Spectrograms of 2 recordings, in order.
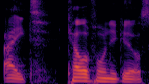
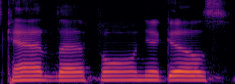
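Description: First: Said in the usual way. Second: Put-on [name] stretched out very slowly, savoured; drawn-out title. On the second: Shown as a demonstration.

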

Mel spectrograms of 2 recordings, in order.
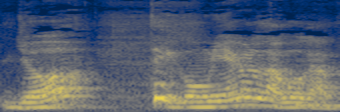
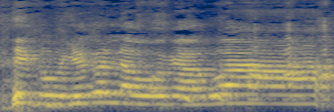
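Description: First: Said in the usual way. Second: Loud, raised-pitch laughing shout; full-on yelling. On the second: Shown as a demonstration. Showing how they used to yell, loud laughing shout. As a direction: belt it out, half laughing. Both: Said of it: "antes era de gritar full".

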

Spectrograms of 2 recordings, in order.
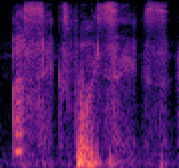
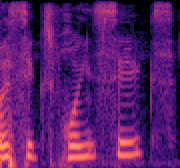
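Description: First: Whispered in disbelief. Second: Said in the usual way. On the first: Real, not acted. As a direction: breathe it out, voiceless and stunned.

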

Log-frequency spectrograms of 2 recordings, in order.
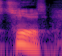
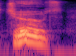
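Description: First: Said in the usual way. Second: "Choose." said louder, hard and final; "Choose." louder and firmer than the earlier tries; forceful command. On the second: Retold or imitated. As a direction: slam down the word "Choose." as the last word. Third, final demand from Wisdom.

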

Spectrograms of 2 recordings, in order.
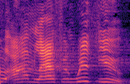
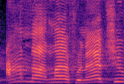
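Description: First: WITH punched in a raised voice; stress on WITH. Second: AT punched in a raised voice; stress on AT. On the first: Preacher quoting a familiar saying, stress on WITH. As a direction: hit the word "with" as the contrast. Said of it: "Well, here he's laughing at them". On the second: Preacher quoting a familiar saying, stress on AT. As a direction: hit the word "at" to set up the contrast. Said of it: "y'all know that saying where you say". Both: Shown as a demonstration.

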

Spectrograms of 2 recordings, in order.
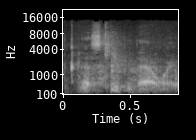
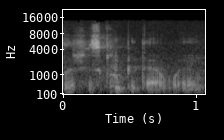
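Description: First: Said in the usual way. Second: A playful conspiratorial whisper, no voice at all. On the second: Acted. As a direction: breathe it like a secret to the listeners. Joking about keeping podcast clean.

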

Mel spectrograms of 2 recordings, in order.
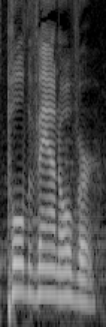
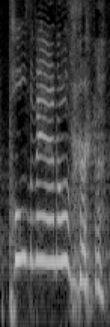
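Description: First: Put-on slow, low, firm command from the old lady; quoted order. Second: Put-on much higher, piercing old-lady squawk; shrill old lady. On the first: Old lady calmly telling the driver to pull over, slow firm command. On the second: Old lady squawking at the driver to pull over, much higher. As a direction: screech the order like a tiny old lady. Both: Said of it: "And actually, it was more like".

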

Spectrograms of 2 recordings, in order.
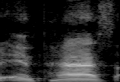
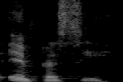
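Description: First: Said in the usual way. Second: Impasse said as IM-puh-see; mispronounced impasse. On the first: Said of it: "I pronounced it impasse". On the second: Shown as a demonstration. Host recalls his first try at the word, impasse misread as IM-puh-see. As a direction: say impasse with an extra "ee" syllable at the end. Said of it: "When I first heard the word impasse, I pronounced it".

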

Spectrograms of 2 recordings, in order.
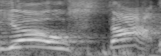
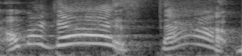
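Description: First: Firm, flat warning; mean it, shut it down; real stop. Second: High, soft playful protest; a giggly stop that invites more; fake stop. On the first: Retold or imitated. Woman demoing her real stop to a guy, firm. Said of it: "That's my real stop". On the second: Woman imitating her fake stop to a guy's hug, playful. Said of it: "But you, I want him really stop".

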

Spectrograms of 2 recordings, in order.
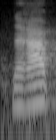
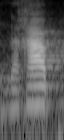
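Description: No difference in how they are said.

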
